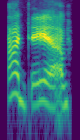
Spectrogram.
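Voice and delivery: ordinary delivery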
